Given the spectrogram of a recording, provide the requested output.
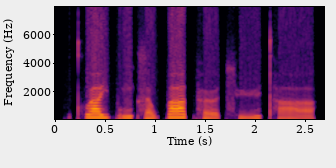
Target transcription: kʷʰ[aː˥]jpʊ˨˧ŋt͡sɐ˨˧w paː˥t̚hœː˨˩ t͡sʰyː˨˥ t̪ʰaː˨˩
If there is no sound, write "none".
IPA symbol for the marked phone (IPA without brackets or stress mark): aː˥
